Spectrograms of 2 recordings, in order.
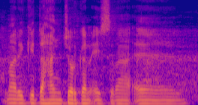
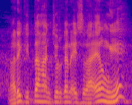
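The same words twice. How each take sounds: First: Mock-gentle, very soft, low and slow; lemah lembut dibuat-buat. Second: Soft, quicker, rising mock-polite request; lemah lembut dibuat-buat. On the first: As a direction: drag it out in a tiny meek voice. (sangat pelan dan rendah, pura-pura lembut) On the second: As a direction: ask it meekly, lifting at the end. (ajakan halus agak cepat, pura-pura santun) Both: Shown as a demonstration. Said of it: "mau ngomongnya lemah lembut".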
